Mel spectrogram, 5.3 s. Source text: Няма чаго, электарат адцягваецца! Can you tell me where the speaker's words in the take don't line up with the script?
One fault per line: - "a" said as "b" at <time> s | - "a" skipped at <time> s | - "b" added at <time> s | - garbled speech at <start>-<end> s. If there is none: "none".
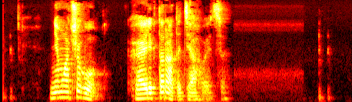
- "хай" added at 2.0 s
